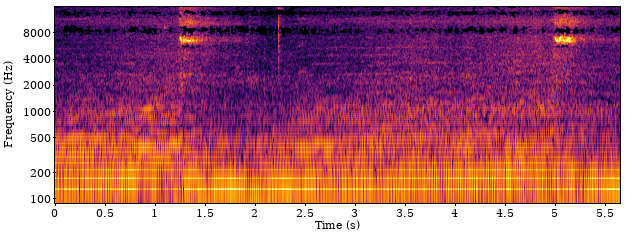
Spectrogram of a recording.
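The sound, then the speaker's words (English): Imitation of a Honda Civic engine noise: a loud, continuous buzzing drone with a wavering revving pitch runs steadily throughout, with no talking. “how do you make a Honda Civic noise?”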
